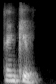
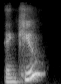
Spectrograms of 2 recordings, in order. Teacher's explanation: The fall in the tone means formality. Just for the sake of formality, you say, thank you.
